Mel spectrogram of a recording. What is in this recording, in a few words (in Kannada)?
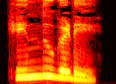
"ಹಿಂದುಗಡೆ", Kannada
